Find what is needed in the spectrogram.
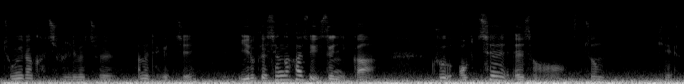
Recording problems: low rumble; loud; throughout; 3 dB below the speech

